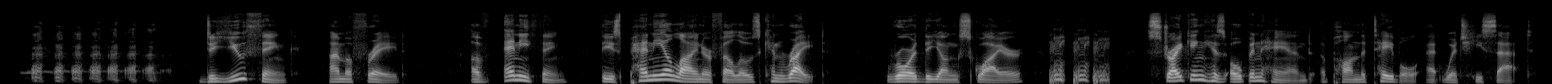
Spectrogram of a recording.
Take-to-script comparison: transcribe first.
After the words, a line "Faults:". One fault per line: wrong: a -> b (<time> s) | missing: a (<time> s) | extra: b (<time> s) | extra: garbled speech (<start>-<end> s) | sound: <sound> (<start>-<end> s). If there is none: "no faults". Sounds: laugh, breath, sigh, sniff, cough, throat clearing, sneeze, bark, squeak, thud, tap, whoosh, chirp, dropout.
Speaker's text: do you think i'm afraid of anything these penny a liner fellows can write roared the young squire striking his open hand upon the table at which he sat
do you think i'm afraid of anything these penny a liner fellows can write roared the young squire striking his open hand upon the table at which he sat
Faults:
sound: laugh (0.2-1.7 s)
sound: laugh (10.5-11.1 s)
